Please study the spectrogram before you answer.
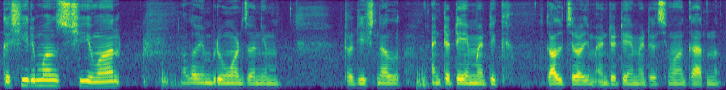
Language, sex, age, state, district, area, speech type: Kashmiri, male, 18-30, Jammu and Kashmir, Srinagar, urban, spontaneous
